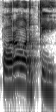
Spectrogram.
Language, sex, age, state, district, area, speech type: Odia, male, 18-30, Odisha, Balasore, rural, read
